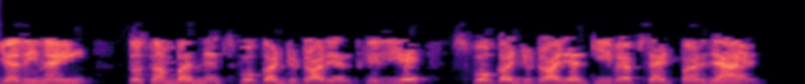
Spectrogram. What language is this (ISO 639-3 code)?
hin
